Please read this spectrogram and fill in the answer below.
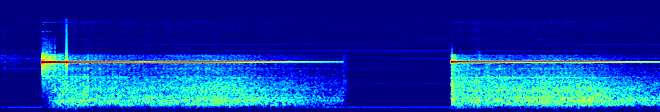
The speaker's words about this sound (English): And let's ring the bells three times.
